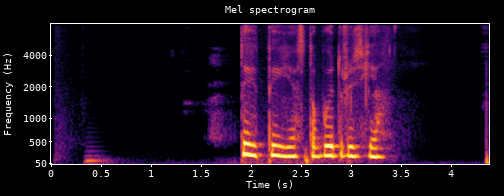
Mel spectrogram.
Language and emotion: Russian, neutral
